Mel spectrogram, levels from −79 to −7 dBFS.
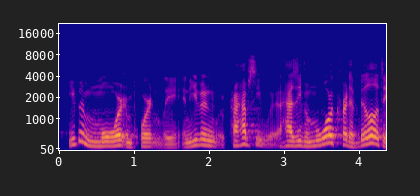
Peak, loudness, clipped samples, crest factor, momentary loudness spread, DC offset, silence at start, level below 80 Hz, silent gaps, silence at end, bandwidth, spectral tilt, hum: -14 dBFS; -32 LUFS; under 0.1%; 18 dB; 10 LU; under 0.1%; 0.15 s; -80 dBFS; none; 0 s; 7.8 kHz; -7 dB/octave; none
